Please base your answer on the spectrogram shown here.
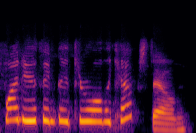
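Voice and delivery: ordinary delivery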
